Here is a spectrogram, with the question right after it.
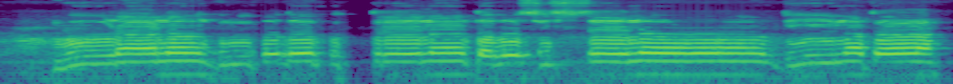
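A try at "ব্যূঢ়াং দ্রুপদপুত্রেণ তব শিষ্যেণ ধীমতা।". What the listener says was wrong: হ্যাঁ, হচ্ছে কিন্তু একটা জিনিস খুব লক্ষ্য রাখবেন, যেখানে অনুস্বরের ন পড়লো সেখানে যেন ন এমন উচ্চারণ যেন না হয়, এটা এমনি হলন্ত দেওয়া রয়েছে, মানে এটা অর্ধেক উচ্চারণ, ইউ ঢান ঢান, ঠিক আছে।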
